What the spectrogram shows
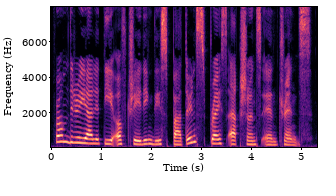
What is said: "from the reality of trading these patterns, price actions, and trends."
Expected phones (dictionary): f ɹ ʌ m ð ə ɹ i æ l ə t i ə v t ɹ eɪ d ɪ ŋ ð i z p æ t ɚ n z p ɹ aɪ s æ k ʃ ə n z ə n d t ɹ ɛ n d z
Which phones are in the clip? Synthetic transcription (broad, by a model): f ɹ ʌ m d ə ɹ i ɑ l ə t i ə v t ɹ eɪ d ɪ ŋ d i s p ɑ t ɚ n s p ɹ aɪ s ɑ k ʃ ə n s ə n d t ɹ ɛ n d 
